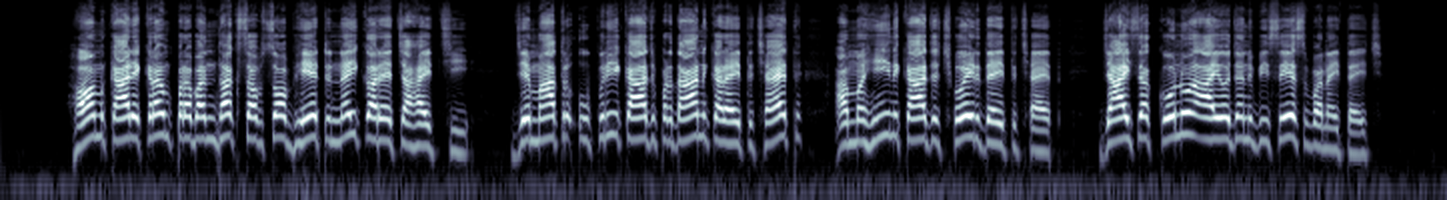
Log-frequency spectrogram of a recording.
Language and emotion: Maithili, disgusted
